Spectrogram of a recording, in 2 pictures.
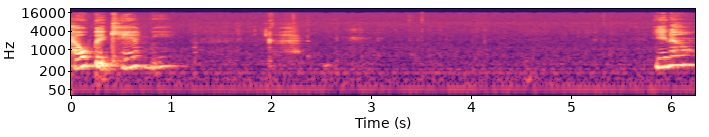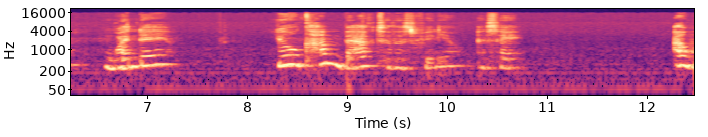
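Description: A young woman talks close to a microphone, calmly and in short bursts.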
